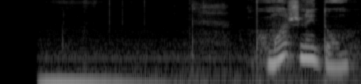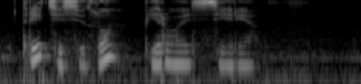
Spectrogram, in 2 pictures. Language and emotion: Russian, neutral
